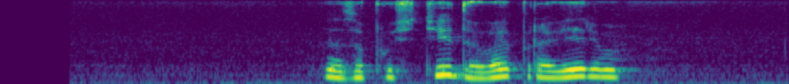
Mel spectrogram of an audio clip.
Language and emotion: Russian, neutral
